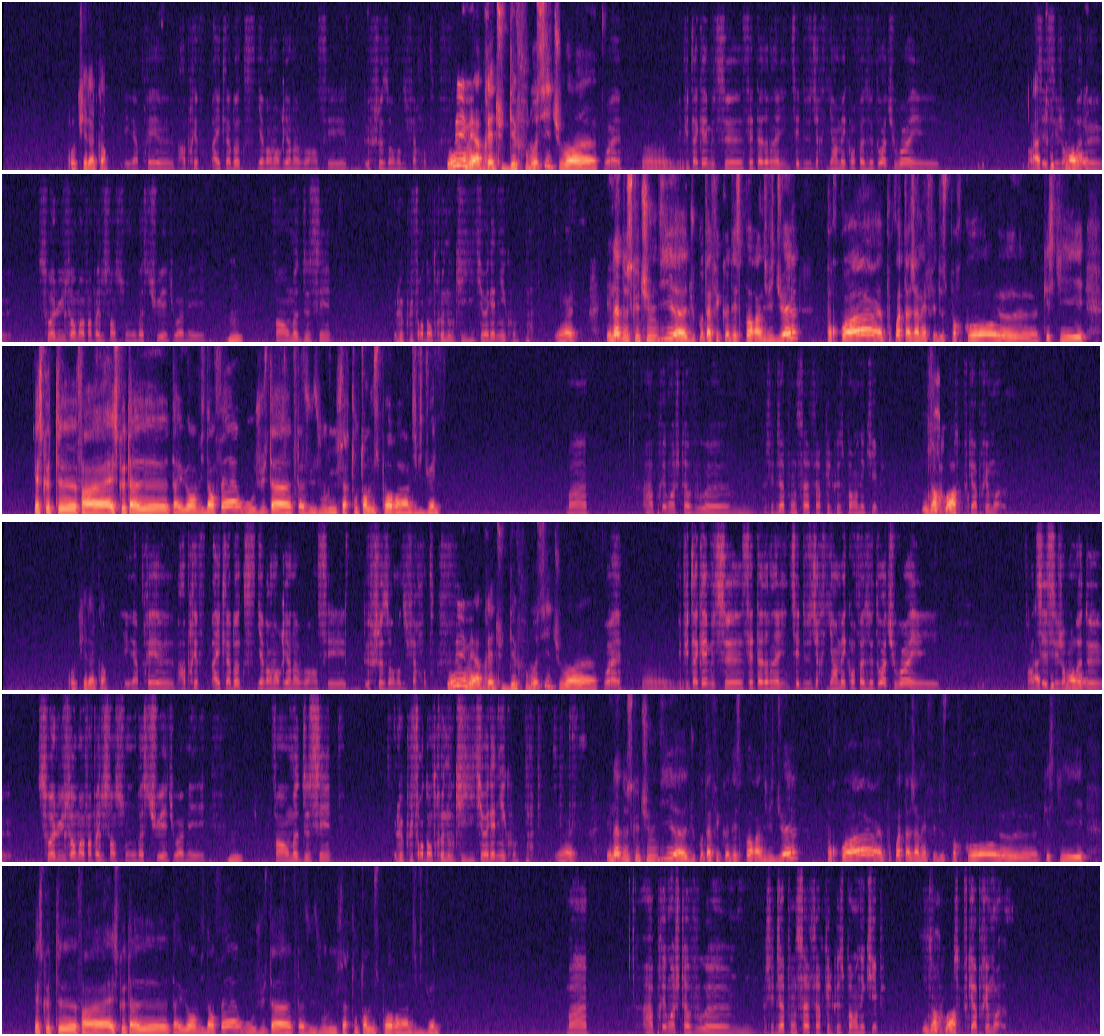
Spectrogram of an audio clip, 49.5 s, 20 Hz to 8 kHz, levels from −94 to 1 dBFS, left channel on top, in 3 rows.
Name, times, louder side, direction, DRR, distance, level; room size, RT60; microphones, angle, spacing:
voice 1, 1.0-1.6 6.7-8.9 9.6-10.0 15.5-15.6 15.9-16.3 19.9-20.1 24.8-25.1 25.6-28.4 28.9-33.0 33.5-39.6 46.8-47.4, left 6 dB, 55° left, 0.4 m, -25 dB
voice 2, 1.8-6.7 9.0-9.3 10.1-14.1 15.3-16.6 17.0-19.7 20.6-21.5 22.4-24.5 41.4-41.8 42.5-46.1 46.8-47.0 47.5-48.1, right 3 dB, 80° right, 3.9 m, -39 dB
head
